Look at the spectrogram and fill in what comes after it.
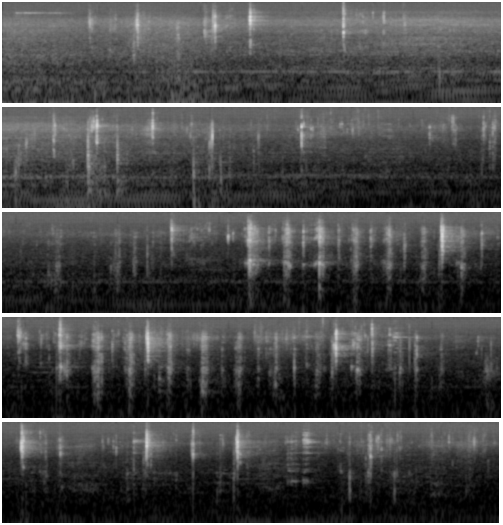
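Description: Close-miked eating: chewing, lip smacks and wet mouth clicks as rice and meat are eaten by hand. The sounds come irregularly and often, with no speech.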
